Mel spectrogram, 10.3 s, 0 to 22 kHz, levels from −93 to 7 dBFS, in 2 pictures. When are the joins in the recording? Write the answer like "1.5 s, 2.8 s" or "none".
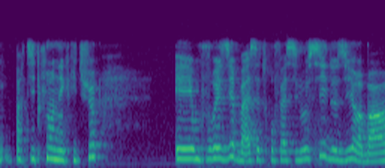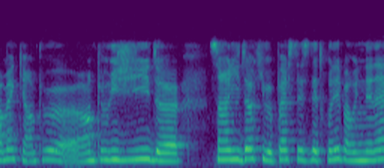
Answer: none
